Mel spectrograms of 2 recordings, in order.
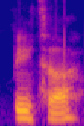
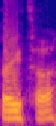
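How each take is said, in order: First: It is said the British way. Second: It is said the American way.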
